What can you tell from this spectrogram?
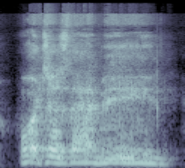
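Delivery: drawn-out superhero growl; playful Batman interrogation. Pretend. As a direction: demand answers as the dark vigilante. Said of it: "Sorry, my Batman came in".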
